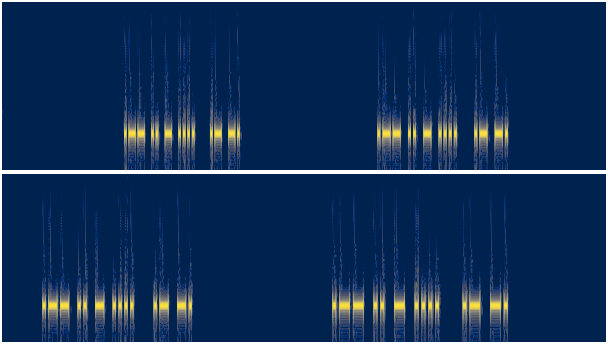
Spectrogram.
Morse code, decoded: WITH AN WITH AN WITH AN WITH AN

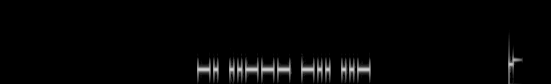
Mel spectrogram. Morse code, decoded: N2DU

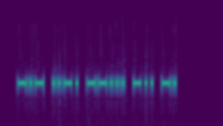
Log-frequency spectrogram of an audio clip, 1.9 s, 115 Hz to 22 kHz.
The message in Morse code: KF7DN

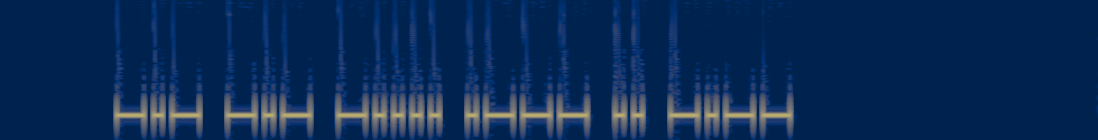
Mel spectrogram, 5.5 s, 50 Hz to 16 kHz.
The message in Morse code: KK6JIY

